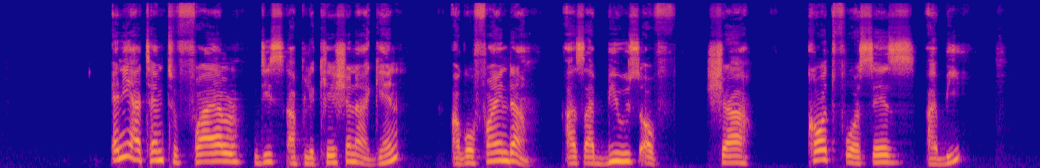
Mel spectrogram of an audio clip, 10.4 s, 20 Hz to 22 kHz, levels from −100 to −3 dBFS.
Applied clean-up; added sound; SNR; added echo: neural mask model DeepFilterNet 3.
